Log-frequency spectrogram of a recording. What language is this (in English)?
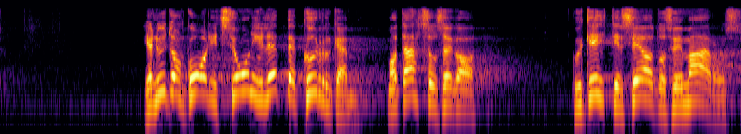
Estonian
